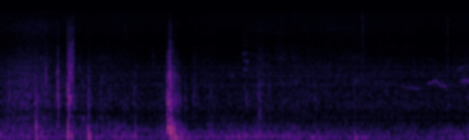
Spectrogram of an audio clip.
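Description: Pickup truck door (Toyota Hilux) being pulled shut with a single loud thump, after a few clicks and rustles from handling gear inside the cab.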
